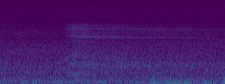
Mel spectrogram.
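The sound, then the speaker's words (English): A slow deep breath taken during a guided breathing exercise at the start of a session for shoulder and neck pain: a steady, airy rush of breath that swells slightly toward the end, with no talking. “Let's take another couple deep breaths. Okay, wonderful. Let's take another deep breath.”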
